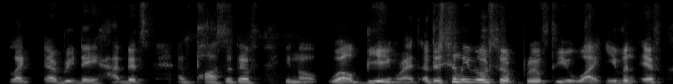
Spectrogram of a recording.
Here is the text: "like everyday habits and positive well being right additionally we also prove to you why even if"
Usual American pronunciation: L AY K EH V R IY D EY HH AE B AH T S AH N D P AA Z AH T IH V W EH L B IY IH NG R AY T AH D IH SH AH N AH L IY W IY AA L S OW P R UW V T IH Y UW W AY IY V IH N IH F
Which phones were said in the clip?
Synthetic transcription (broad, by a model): L AY K EH V R IY D EY HH AE B AH T S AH N P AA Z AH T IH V W EH L B IY IH NG R AY T AH D IH SH AH N AH L IY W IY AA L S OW P R UW V T IH Y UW W AY IY V IH N IH F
